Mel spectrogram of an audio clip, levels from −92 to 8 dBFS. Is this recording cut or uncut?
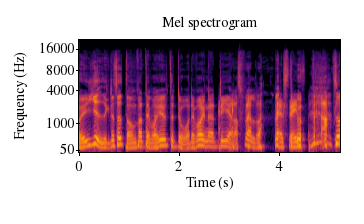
uncut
